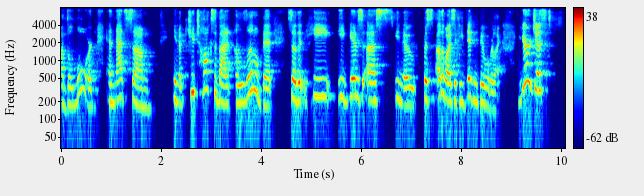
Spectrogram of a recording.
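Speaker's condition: No condition

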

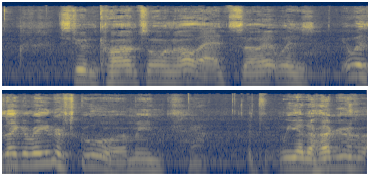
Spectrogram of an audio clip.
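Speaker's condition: Spastic cerebral palsy; worries about stuttering on some words, had speech therapy in school

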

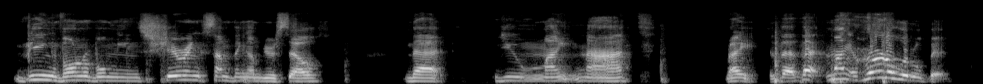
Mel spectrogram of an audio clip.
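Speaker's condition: Cerebral palsy; since birth

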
